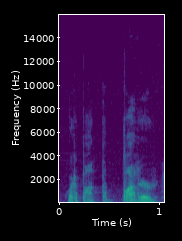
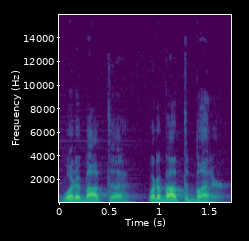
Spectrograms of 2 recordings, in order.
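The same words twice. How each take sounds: First: Soft, lower, baffled repeat; puzzled mutter. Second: Said in the usual way. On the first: Retold or imitated. Speaker repeating the guru's question to himself, quiet and puzzled. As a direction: echo it to yourself, lost. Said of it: "I was kinda going". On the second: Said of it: "let's just say he said".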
